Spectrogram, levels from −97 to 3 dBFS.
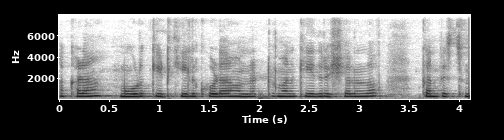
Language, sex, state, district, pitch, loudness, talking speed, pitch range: Telugu, female, Andhra Pradesh, Krishna, 260 Hz, -14 LUFS, 130 wpm, 255-265 Hz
